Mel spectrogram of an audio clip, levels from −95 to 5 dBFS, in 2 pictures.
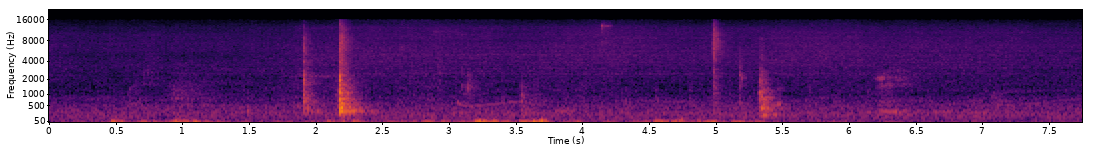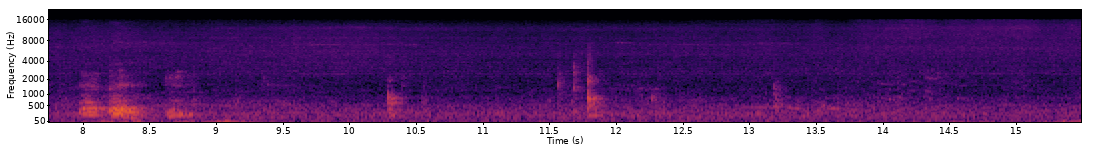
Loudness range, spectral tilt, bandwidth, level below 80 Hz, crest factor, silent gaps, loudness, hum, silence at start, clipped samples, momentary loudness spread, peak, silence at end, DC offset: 13 LU; -3.5 dB/octave; 16 kHz; -50 dBFS; 34 dB; none; -43 LUFS; none; 0 s; under 0.1%; 16 LU; -8 dBFS; 0 s; under 0.1%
